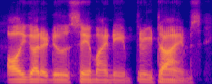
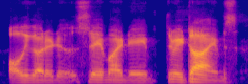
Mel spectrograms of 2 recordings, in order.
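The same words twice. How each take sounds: First: It is said in a higher voice. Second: It is said in a very deep voice.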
